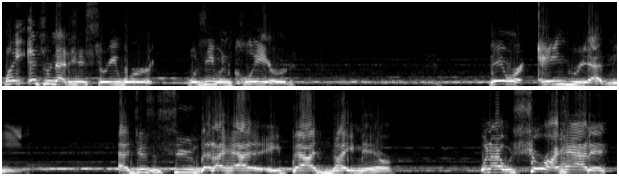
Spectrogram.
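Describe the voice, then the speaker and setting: Slow, stumbling amateur horror story narrator. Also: medium pitch, rough recording. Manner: halting, stumbles over words and repeats phrases. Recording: music under the voice. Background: music.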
